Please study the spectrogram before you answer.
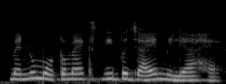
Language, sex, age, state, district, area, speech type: Punjabi, female, 18-30, Punjab, Shaheed Bhagat Singh Nagar, urban, read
